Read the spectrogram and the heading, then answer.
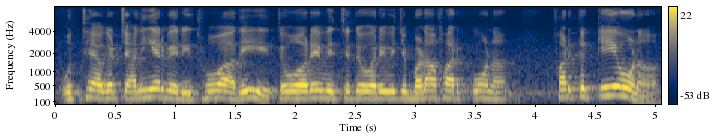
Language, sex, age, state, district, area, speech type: Dogri, male, 18-30, Jammu and Kashmir, Udhampur, urban, spontaneous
